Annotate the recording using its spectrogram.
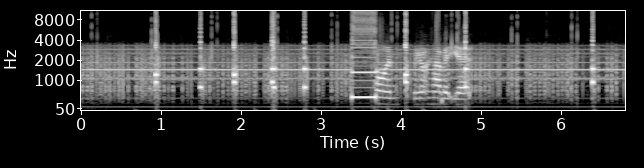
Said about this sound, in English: But in a pretty strong beep in the background. If you can star 6, if you think that might be your phone.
